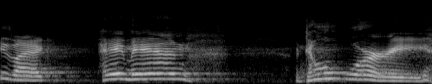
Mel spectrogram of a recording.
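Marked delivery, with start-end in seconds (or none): 1.0-4.3 slow, raised-pitch hippie drawl. Retelling Jesus's teaching on worry as if Jesus were a hippie: Jesus as a hippie. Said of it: "he's kinda like a hippie".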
